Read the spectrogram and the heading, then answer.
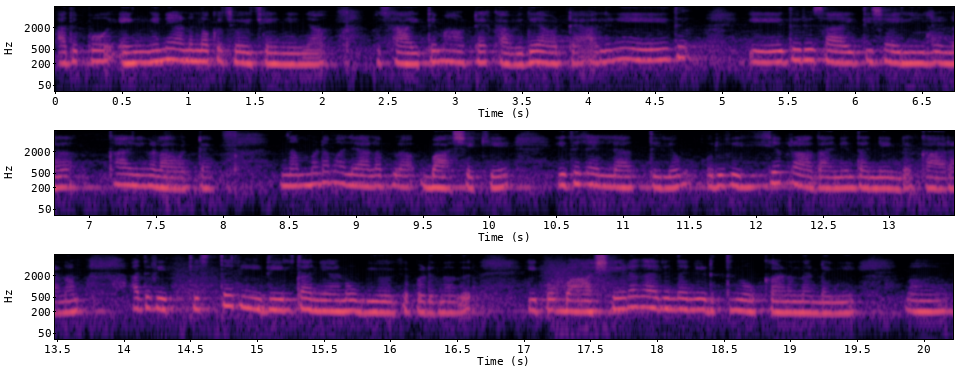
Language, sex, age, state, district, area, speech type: Malayalam, female, 18-30, Kerala, Thrissur, rural, spontaneous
